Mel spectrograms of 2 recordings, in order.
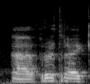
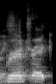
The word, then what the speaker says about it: Broodryk: Or Broodryk is the Americanized version. No rolling.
